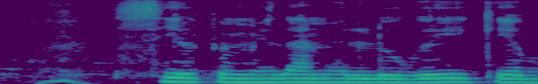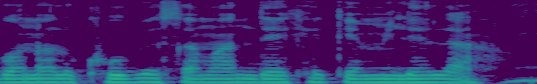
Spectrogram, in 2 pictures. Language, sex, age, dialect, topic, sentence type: Bhojpuri, male, 18-24, Southern / Standard, agriculture, statement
